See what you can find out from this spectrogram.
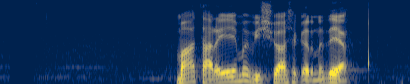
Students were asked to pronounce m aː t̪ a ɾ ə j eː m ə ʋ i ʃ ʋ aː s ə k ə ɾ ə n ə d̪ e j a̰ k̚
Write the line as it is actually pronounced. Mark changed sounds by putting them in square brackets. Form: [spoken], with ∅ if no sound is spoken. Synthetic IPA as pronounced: m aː t̪ a ɾ ə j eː m ə ʋ i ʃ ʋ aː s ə k ə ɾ ə n ə d̪ e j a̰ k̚

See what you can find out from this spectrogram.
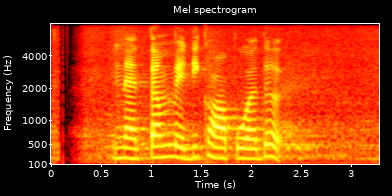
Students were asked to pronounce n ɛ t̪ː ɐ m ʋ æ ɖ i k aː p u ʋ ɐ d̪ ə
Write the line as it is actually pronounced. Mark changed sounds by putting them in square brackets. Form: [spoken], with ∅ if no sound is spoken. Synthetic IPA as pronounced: n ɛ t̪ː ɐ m ʋ [e] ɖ i k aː p u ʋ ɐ d̪ ə

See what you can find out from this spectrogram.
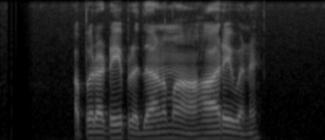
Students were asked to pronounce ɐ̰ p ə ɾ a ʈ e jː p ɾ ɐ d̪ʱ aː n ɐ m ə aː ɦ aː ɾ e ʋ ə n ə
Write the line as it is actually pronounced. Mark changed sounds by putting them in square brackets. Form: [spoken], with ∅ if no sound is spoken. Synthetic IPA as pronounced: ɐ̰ p ə ɾ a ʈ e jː p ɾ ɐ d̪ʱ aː n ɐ m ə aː ɦ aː ɾ e ʋ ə n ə

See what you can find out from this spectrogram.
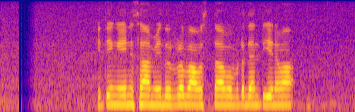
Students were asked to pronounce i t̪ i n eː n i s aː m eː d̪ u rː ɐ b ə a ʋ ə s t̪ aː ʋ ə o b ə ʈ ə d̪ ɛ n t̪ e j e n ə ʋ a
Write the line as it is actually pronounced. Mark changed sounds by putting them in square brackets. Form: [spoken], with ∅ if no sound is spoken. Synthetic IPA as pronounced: i t̪ i [ŋ] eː n i s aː m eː d̪ u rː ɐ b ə a ʋ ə s t̪ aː ʋ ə o b ə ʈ ə d̪ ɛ n t̪ [i] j e n ə ʋ a

